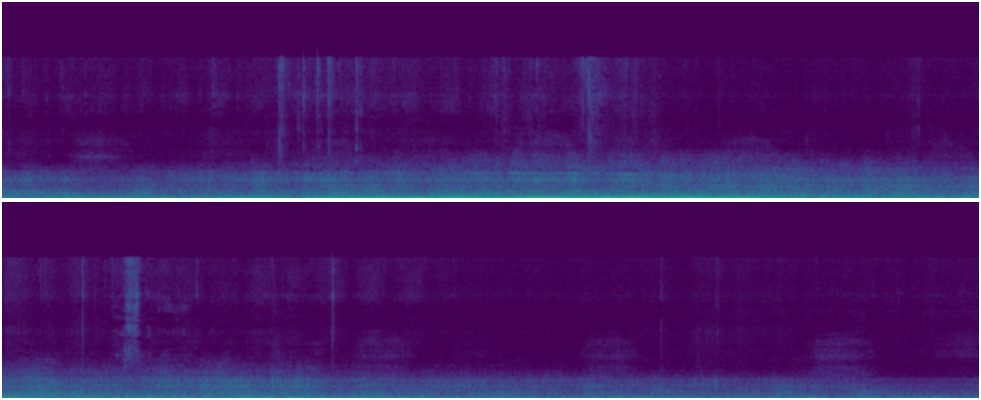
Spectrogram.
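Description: Engines of a firefighting airplane flying over, a steady drone that swells to its loudest about six seconds in and then fades as the plane moves away.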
